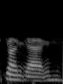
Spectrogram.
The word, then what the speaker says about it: Pyongyang: How do you say Pyongyang? Is that it? – Pyongyang. – Pyongyang. – Yeah, well, okay. – That's how I say it.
